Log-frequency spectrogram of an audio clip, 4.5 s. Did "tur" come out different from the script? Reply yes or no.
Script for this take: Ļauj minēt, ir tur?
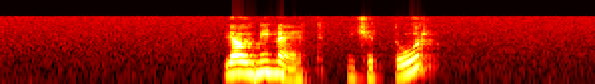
no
